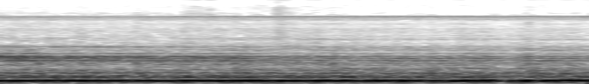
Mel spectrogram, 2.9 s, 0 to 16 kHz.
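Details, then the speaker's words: 2025 Vevor diesel heater, new, warmed up with the thermostat set to 78°F and air coming out at 78°F: deep, steady low drone with no surging or popping, settled into smooth, regulated running. "It sounds like it it just hit like it just regulated. It just hit cruise control. That's where it wants to be."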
